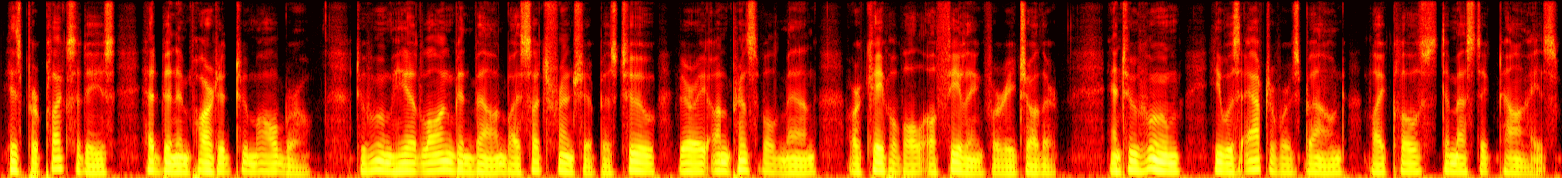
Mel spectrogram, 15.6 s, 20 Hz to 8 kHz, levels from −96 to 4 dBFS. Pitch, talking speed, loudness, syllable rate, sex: 90 Hz, 155 wpm, -21 LUFS, 4.7 syllables/s, male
